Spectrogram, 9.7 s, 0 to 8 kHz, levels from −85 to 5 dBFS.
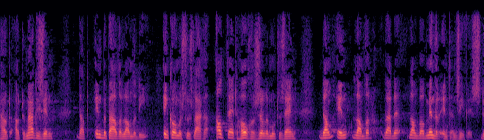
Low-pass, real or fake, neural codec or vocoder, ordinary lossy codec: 7.2 kHz; real; none; none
